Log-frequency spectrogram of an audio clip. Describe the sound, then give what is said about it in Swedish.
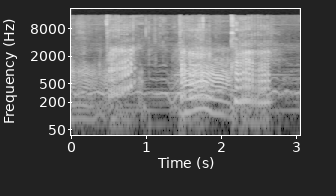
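A person imitates a cat with their voice, making three rumbling, purr-like bursts with a rolling, fluttering texture, each about half a second long, fairly loud with brief pauses between. “Ja, du låter som, vad heter det, kurrar. Spinner.”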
